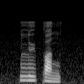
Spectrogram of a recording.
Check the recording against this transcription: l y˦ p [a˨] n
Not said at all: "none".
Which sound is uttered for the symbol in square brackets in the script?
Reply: a˨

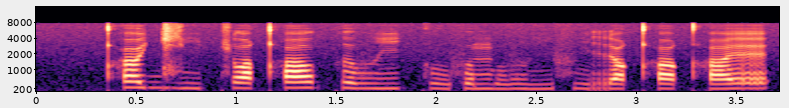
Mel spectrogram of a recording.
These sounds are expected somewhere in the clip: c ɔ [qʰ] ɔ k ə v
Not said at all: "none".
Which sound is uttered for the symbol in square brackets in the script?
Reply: qʰ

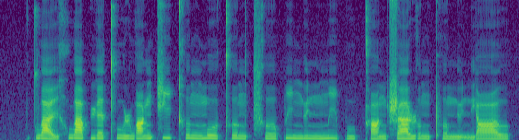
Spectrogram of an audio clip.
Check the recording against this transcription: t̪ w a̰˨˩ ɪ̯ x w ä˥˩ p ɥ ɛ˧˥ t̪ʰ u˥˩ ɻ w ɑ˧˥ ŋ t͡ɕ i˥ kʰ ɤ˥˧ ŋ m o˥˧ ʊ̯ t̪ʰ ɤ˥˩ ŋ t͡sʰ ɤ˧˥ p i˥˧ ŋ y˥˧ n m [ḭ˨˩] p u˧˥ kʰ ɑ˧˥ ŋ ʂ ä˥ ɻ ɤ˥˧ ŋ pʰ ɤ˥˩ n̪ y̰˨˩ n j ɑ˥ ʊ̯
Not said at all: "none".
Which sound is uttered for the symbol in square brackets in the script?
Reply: i˥˩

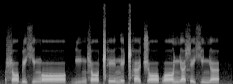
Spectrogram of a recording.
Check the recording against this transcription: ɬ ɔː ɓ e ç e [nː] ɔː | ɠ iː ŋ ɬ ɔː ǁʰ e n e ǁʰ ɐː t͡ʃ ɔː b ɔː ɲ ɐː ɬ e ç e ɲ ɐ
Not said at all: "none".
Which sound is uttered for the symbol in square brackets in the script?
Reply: ŋ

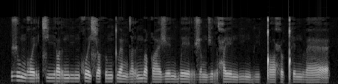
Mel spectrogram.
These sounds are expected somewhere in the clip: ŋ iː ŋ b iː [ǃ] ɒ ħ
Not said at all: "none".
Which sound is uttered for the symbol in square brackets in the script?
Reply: ǃ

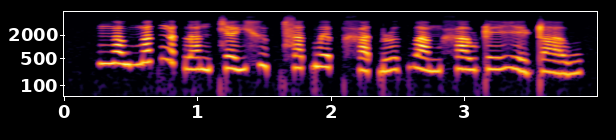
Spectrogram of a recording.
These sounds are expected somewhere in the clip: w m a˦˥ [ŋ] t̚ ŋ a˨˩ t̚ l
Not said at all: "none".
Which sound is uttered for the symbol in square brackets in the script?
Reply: none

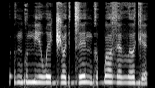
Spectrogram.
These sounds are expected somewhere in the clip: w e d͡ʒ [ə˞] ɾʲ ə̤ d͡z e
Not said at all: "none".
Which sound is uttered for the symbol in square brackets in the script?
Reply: ə˞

